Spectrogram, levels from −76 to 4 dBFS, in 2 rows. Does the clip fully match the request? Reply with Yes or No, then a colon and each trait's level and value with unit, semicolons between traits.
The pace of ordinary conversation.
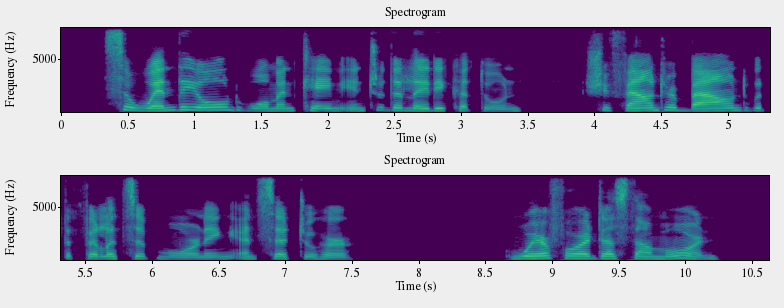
Yes: average, 165 wpm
